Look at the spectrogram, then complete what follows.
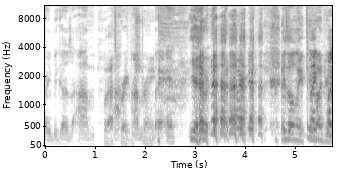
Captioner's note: laughs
